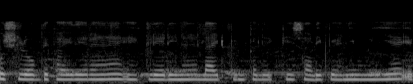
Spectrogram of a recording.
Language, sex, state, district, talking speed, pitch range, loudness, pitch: Hindi, female, Uttar Pradesh, Jalaun, 275 wpm, 225-230 Hz, -34 LUFS, 225 Hz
